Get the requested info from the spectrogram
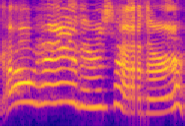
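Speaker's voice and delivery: high, loud "oh hey" of sudden discovery; overdone surprised greeting; mock surprised. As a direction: act like you just spotted her. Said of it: "and I'm like".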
